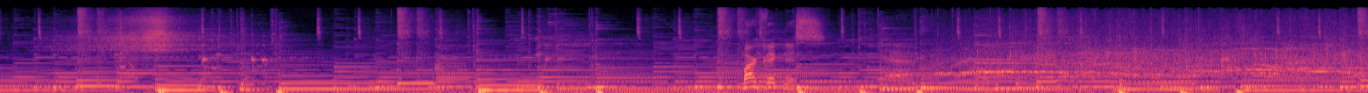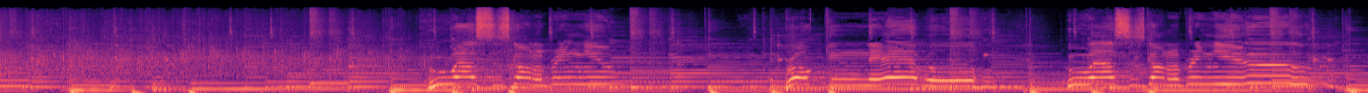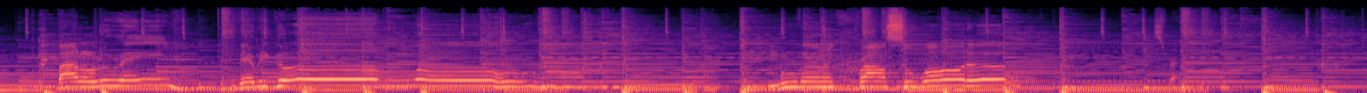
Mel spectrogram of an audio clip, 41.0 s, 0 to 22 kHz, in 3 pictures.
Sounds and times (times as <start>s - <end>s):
Music: 0.0s - 41.0s.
